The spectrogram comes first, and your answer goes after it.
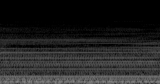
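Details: Rapid 1000 A 9 V air-cooled filtered rectifier, 460 V 3-phase input, 22 input amps, 9 kW, remote control, used, very good condition, slight scope ripple: steady low mains hum with even overtones, no buzzing or crackle; healthy transformer running normally.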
